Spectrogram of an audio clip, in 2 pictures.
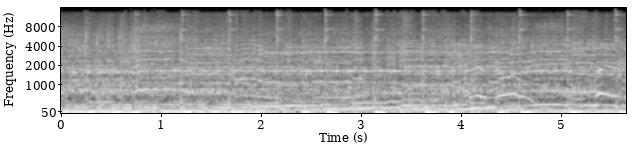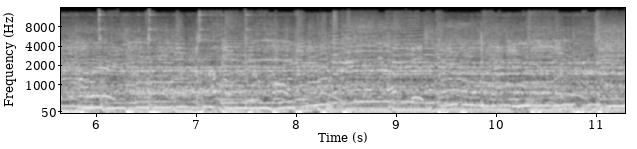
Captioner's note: cheers and applause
